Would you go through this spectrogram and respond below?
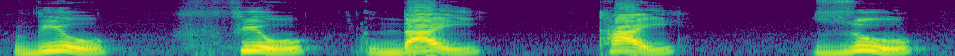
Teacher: especially the word Zoo when you do that you can hear the friction which is happening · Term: fricative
